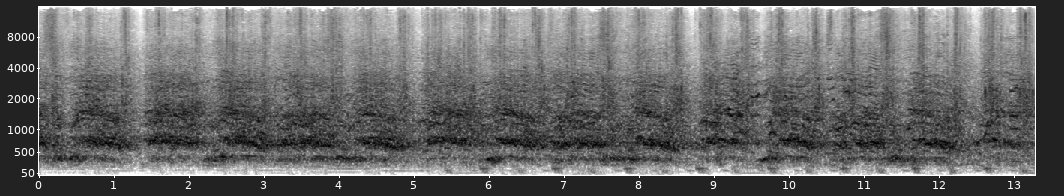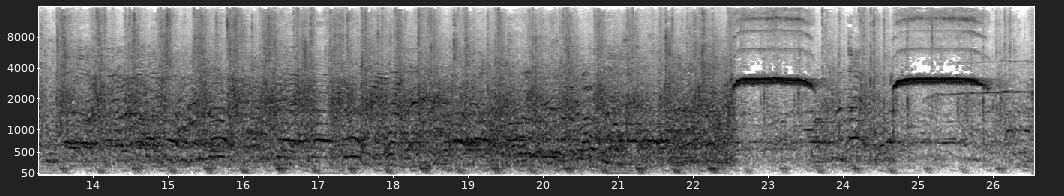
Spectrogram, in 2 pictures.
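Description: A large crowd chants loudly in unison outdoors.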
